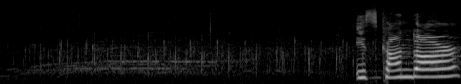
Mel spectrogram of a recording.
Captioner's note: audience applauding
